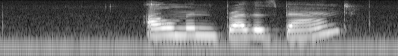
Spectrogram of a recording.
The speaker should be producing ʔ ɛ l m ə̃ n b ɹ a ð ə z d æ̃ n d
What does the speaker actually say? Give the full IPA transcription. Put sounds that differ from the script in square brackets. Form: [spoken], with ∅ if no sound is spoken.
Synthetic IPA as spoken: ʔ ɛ l m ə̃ n b ɹ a ð ə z [b] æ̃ n d

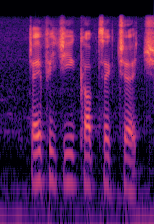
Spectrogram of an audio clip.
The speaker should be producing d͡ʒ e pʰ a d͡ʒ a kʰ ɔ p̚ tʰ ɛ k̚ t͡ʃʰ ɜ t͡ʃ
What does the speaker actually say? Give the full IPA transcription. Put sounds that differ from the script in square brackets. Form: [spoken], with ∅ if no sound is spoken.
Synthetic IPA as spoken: d͡ʒ e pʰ [i] d͡ʒ [i] kʰ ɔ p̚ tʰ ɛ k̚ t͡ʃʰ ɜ t͡ʃ

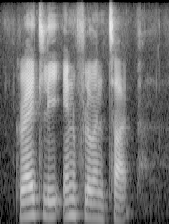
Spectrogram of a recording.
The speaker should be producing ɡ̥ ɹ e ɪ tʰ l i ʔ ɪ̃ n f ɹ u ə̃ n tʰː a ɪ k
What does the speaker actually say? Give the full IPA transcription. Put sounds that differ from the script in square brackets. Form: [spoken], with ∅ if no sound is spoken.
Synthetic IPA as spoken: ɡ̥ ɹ e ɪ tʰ l i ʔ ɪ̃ n f [l] u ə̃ n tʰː a ɪ [p]

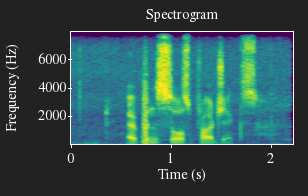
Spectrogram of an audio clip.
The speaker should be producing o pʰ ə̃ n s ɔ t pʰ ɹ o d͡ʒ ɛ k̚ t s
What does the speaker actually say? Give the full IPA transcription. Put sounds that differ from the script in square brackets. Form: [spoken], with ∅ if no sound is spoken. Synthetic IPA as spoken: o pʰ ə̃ n s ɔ [s] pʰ ɹ [ɔ] d͡ʒ ɛ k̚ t s

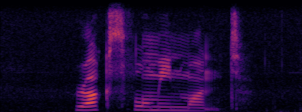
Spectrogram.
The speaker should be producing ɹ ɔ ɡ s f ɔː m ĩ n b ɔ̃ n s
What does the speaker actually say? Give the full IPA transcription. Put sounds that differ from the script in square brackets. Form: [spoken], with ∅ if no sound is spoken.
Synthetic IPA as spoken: ɹ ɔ [k] s f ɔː m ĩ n [m] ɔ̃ n [t]

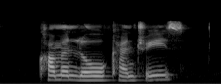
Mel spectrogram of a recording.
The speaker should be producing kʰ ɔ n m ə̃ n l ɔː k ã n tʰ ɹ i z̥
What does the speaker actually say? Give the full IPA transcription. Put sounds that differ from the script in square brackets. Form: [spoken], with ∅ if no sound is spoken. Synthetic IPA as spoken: kʰ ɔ [∅] m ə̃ n l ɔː [kʰ] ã n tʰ ɹ i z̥

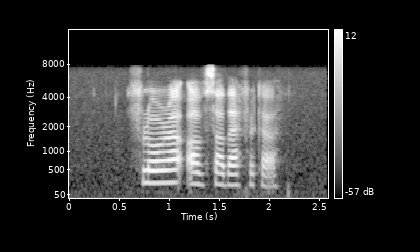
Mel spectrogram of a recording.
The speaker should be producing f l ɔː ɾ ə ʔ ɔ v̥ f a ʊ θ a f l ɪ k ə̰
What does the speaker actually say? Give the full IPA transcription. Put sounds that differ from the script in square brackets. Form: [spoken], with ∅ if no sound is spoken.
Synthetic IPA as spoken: f l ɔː [ɹ] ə ʔ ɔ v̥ [s] a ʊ θ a f [ɹ] ɪ k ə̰

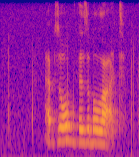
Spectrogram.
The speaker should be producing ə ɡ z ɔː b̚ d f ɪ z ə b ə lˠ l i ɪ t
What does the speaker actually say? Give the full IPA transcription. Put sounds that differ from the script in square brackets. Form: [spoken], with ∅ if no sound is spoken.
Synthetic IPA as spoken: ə [b] z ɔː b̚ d [v] ɪ z ə b ə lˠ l [a] ɪ t

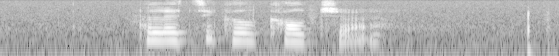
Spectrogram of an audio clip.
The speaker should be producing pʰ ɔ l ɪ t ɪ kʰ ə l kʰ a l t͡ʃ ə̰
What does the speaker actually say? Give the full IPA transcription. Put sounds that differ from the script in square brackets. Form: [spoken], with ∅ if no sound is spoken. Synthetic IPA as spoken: pʰ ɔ l ɪ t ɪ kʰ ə l kʰ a l t͡ʃ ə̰

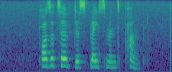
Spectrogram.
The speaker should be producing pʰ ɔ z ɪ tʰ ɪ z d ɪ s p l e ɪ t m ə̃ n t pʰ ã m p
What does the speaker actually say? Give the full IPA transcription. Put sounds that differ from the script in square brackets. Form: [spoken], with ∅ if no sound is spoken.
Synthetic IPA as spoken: pʰ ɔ z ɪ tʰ ɪ [v] d ɪ s p l e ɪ [s] m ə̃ n t pʰ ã m p

